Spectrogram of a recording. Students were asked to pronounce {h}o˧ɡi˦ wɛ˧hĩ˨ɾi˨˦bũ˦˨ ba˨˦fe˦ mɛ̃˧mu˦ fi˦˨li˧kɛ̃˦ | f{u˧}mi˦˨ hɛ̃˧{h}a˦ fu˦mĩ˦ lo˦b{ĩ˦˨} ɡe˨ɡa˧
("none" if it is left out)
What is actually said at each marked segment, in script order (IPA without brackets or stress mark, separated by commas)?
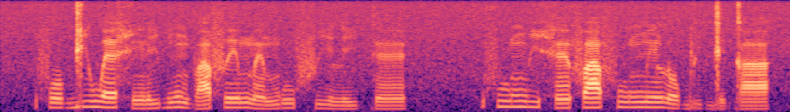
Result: f, u˦, f, i˦˨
